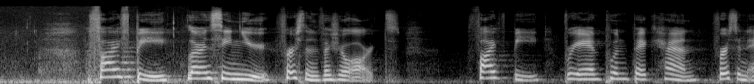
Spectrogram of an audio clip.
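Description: A woman speaks into a microphone, her voice carried over loudspeakers in an echoing hall.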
